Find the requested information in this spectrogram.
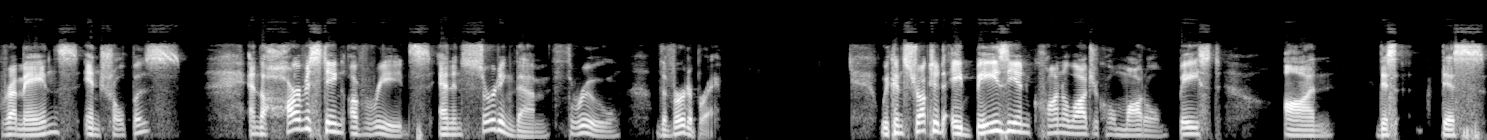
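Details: Real stuttering with word repetitions in an adult man who states he is a person who stutters, heard during a lecture he is giving.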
